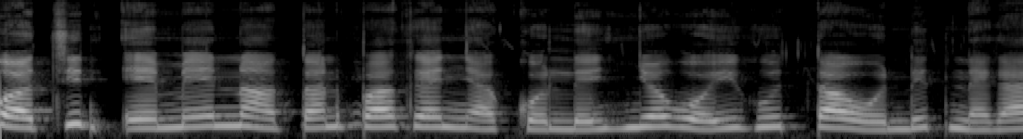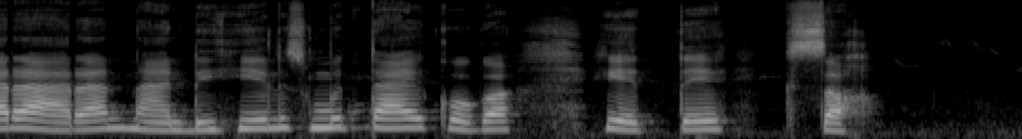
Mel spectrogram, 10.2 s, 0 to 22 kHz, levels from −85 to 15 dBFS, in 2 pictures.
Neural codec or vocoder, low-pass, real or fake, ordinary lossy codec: none; none; real; none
